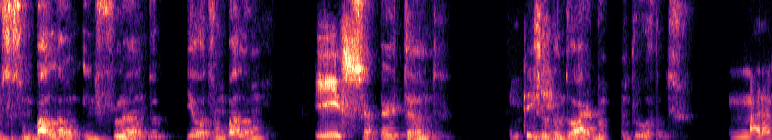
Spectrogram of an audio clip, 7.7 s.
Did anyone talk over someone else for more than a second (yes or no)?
no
